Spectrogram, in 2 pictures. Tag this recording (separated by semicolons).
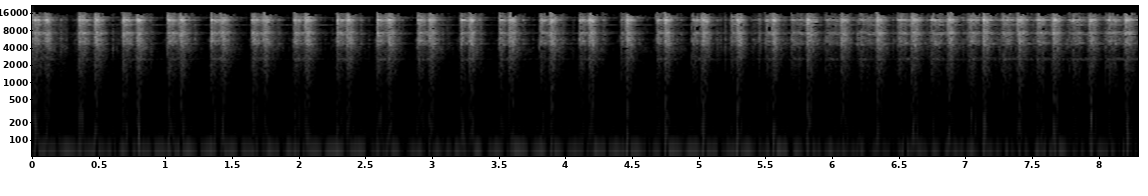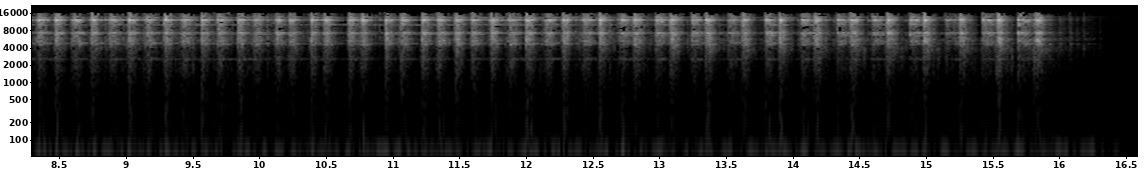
chime; chimes; drum; drums; hand; orchestral; percussion; percussive; rhythm; sticks; tambour; Tambourine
